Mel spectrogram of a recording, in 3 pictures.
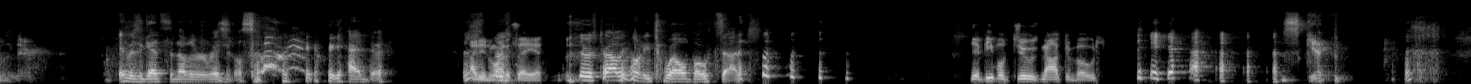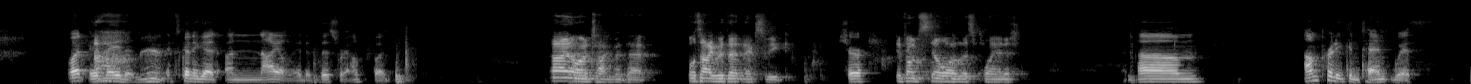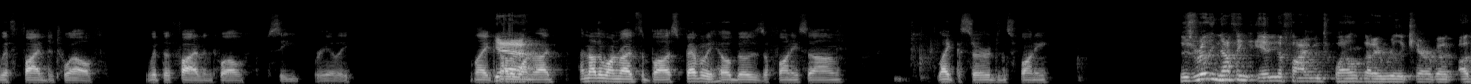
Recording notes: jump on an impromptu zoom call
